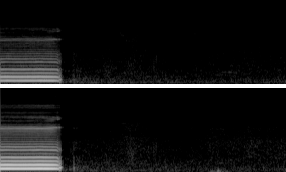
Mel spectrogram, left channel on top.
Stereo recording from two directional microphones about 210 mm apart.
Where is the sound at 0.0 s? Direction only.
40° right (ahead or behind).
